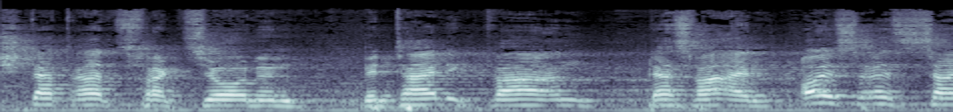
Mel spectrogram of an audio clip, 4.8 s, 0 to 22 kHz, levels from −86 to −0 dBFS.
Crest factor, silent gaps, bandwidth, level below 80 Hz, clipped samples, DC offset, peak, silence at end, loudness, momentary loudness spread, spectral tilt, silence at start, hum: 14 dB; none; 16.5 kHz; -34 dBFS; under 0.1%; under 0.1%; 0 dBFS; 0 s; -14 LUFS; 7 LU; -4.5 dB/octave; 0 s; none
